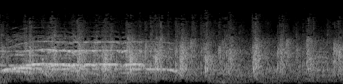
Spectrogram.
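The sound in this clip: Audience applause rings out for a chef welcomed back at a food and whiskey event. Steady clapping starts under a few cheering whoops, then thins to scattered claps.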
